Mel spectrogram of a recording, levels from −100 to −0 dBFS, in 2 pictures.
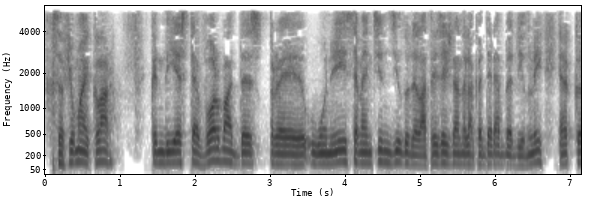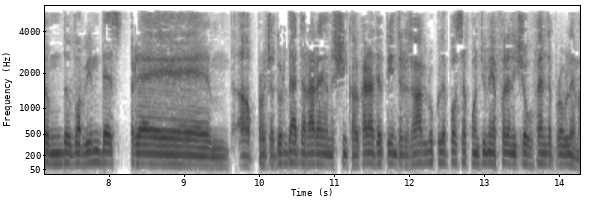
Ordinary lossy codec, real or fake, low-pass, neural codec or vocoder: MP3, 24 kbps; fake; 5.4 kHz; codec, 16 kHz, 1 kbps, X-Codec, WavLM features, trained on Multilingual LibriSpeech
